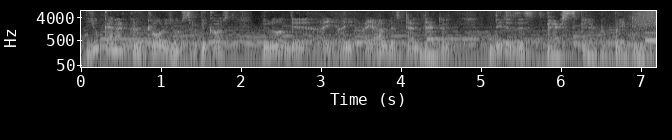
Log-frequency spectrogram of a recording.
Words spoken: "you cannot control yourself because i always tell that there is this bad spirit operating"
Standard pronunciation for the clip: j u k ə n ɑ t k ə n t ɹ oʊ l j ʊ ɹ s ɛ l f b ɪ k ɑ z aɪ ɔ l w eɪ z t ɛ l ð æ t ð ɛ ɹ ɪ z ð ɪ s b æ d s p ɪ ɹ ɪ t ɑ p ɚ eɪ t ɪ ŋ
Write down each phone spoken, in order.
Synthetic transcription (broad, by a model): j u k ə n ɑ t k ə n t ɹ oʊ l j ʊ ɹ s ɛ l f b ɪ k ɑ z aɪ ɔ l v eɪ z t ɛ l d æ t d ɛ ɹ ɪ z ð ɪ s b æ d s p ɪ ɹ ɪ t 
